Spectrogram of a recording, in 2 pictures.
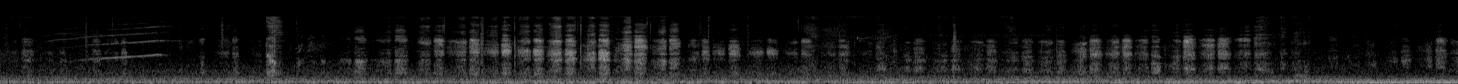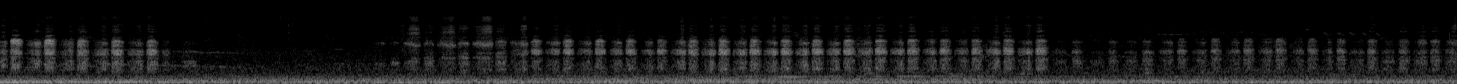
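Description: French bulldog panting rapidly and rhythmically, in bouts of a few seconds at a time.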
